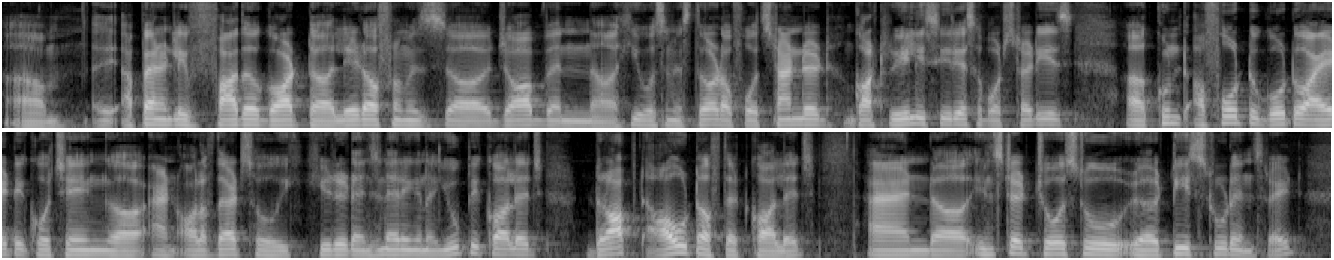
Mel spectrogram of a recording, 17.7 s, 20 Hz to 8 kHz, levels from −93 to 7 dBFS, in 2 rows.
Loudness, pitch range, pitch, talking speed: -23 LUFS, 105-125 Hz, 115 Hz, 205 wpm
